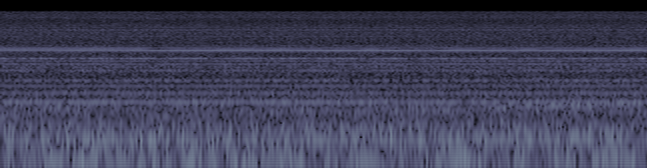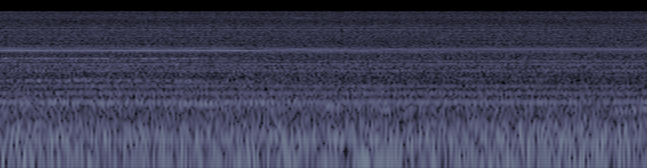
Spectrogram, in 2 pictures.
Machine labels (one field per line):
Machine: pump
